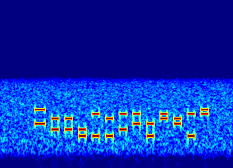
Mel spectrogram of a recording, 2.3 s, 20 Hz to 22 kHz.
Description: Multi-frequency trunk signalling (R1, as on North American trunks), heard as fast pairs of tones, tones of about 70 ms, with phone line noise. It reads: KP 55174892067 ST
